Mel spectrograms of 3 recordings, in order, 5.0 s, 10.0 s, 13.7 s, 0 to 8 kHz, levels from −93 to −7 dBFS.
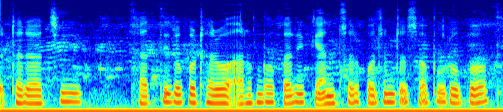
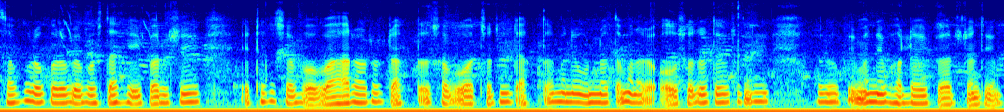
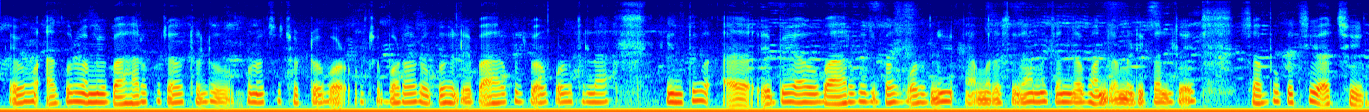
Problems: constant background noise, background conversations at intervals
